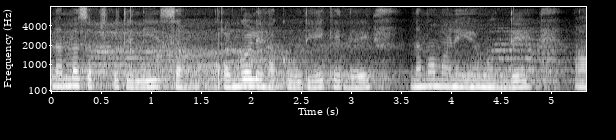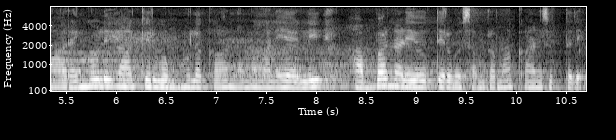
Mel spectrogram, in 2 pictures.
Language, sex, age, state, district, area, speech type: Kannada, female, 18-30, Karnataka, Chikkaballapur, rural, spontaneous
